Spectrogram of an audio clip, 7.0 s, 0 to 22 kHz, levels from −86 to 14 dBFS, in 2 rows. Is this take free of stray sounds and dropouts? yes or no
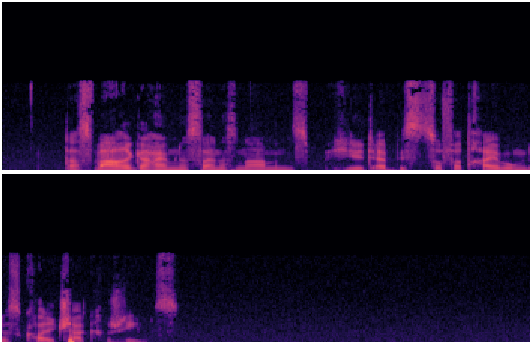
yes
